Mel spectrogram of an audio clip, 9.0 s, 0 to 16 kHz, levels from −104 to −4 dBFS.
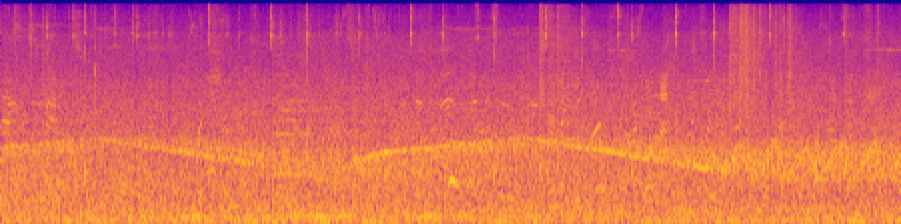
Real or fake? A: fake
